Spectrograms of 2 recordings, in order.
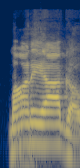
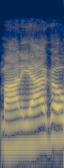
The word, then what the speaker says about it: Maniago: Maniago.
